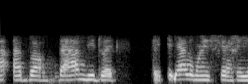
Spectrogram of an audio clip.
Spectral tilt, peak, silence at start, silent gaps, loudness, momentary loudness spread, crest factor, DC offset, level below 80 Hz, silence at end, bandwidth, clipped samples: -5 dB/octave; -2 dBFS; 0 s; none; -15 LUFS; 9 LU; 12 dB; under 0.1%; -52 dBFS; 0 s; 4.1 kHz; under 0.1%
